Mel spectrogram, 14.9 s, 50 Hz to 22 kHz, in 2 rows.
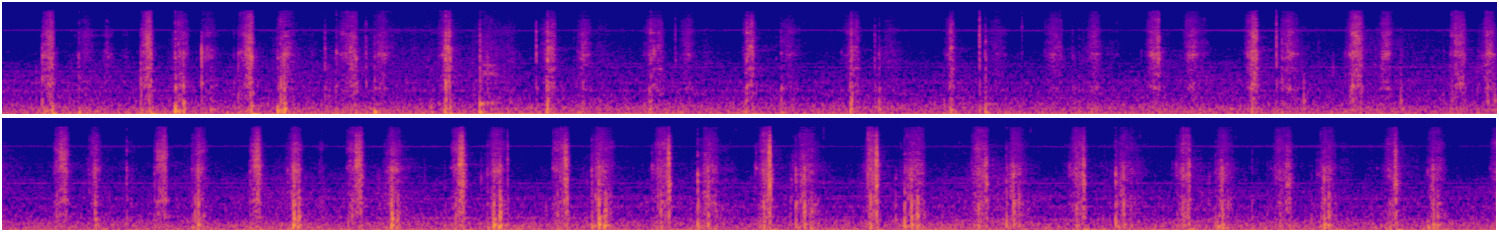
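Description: A Note7 smartphone in a hard plastic sliding case is held in both hands while fingers rapidly slide the case back and forth close to the mic. This produces a steady, slightly uneven run of sharp, bright plastic clicks and snaps, roughly two per second, over a low, constant hum.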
